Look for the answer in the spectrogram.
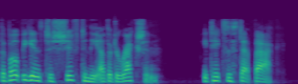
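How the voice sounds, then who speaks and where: A woman narrates a first-person thriller audiobook in a low voice. The recording is dry and close, with the scripted flow of a novel being read. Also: normal speed, husky, no room sound.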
